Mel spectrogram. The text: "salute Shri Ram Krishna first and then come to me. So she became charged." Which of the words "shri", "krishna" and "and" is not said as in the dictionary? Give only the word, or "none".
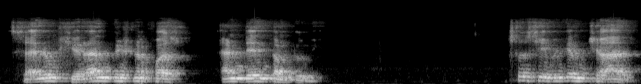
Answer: shri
